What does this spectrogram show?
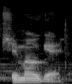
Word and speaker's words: Chimog: It is three syllables. Chimog.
